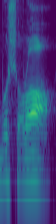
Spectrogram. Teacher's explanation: بشرا را اینجا حکمش استعلاست چون فتحه داره و الف هم تابع را حکم استعلا به خودش میگیم بشرا، نمیگیم بشره، بشرا.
